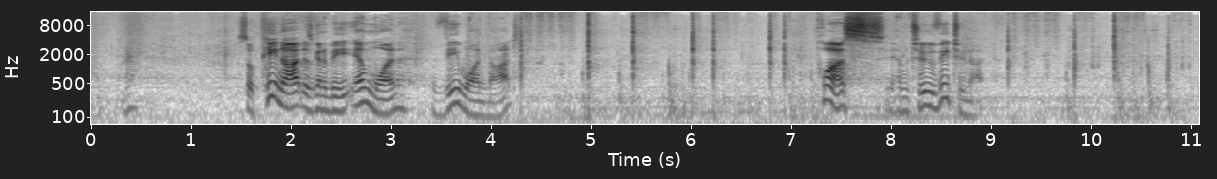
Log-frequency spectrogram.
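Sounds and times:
chalk writing on blackboard: 3.6 - 11.0.

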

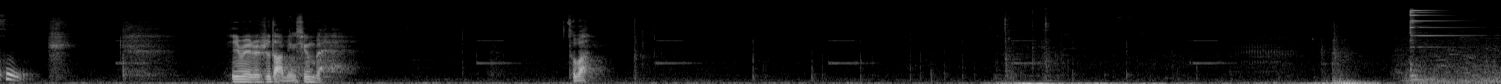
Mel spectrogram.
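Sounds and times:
patient monitor beeping: 4.7 - 5.3, 6.5 - 7.2, 8.1 - 8.9, 11.8 - 12.7.

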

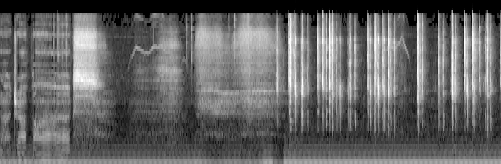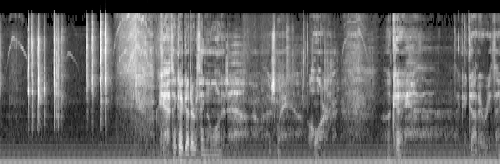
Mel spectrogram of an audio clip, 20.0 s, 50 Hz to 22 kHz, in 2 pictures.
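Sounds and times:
low electrical hum: 0.0 - 20.0
typing on keyboard: 5.5 - 12.2.

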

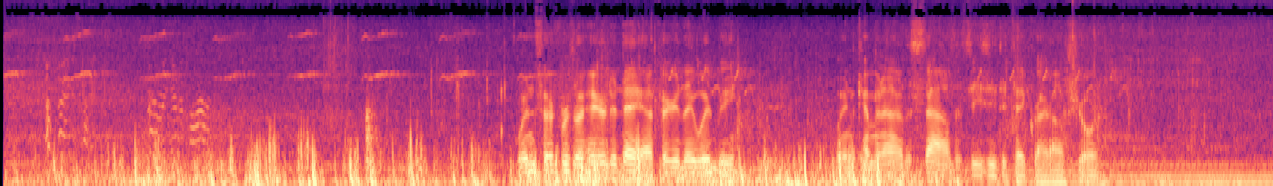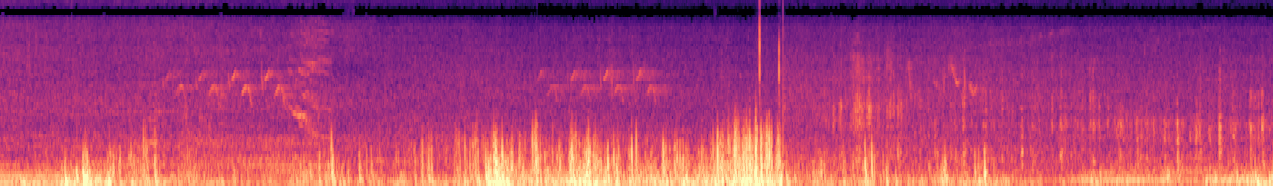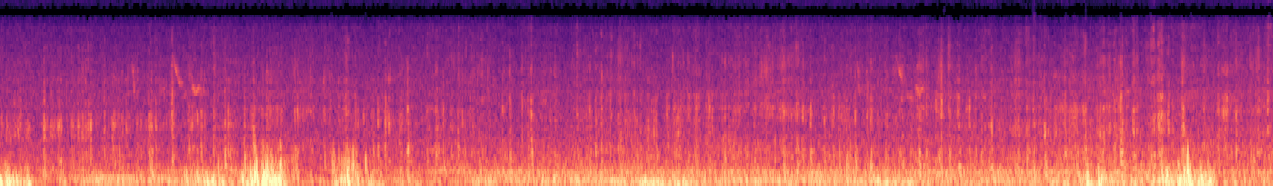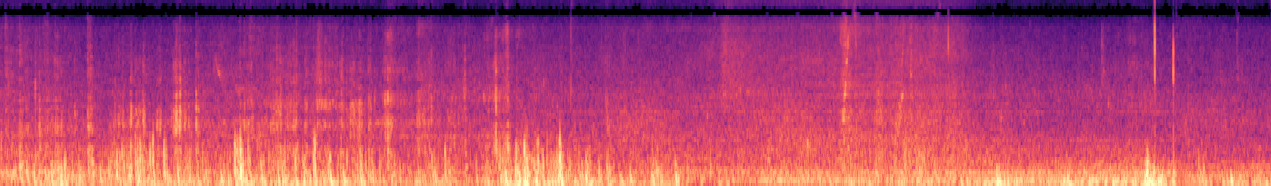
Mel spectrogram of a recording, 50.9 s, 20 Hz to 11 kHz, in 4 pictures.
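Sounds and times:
wind gusts on microphone: 0.0 - 50.9.

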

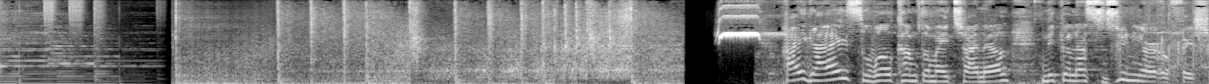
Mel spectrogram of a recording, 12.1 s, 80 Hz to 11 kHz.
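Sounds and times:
high whistle tone: 7.1 - 8.1.

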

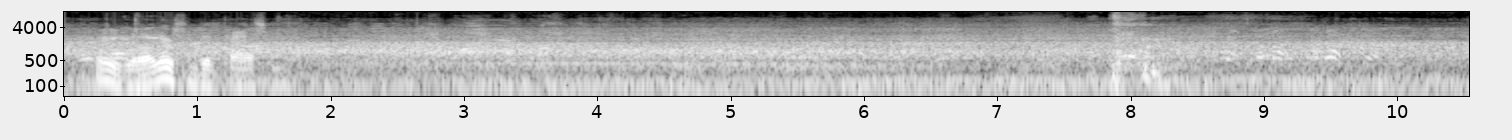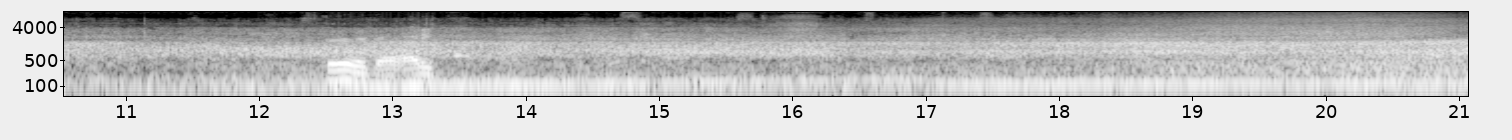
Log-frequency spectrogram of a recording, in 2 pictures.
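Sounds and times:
faint distant voices: 0.0 - 21.0
outdoor background noise: 0.0 - 21.0.

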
